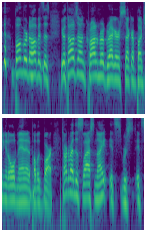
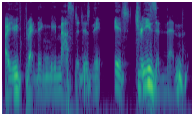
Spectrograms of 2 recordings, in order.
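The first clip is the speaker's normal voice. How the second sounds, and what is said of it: Imitates a sinister emperor character voice. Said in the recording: “in the Emperor's voice ... I did that voice”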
